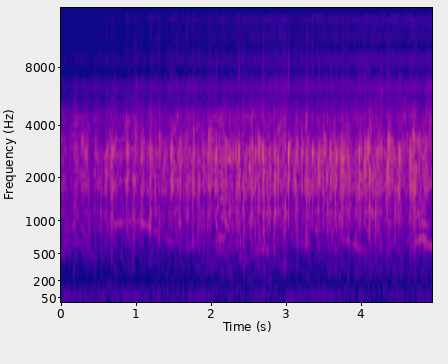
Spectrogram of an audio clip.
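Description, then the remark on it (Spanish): An audience applauds loudly and steadily for several seconds, giving a strong round of applause to the Lord. It is a dense wash of many hands clapping at once, with faint voices mixed into the crowd noise. “Dele fuerte aplauso al Señor en esta hora.”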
